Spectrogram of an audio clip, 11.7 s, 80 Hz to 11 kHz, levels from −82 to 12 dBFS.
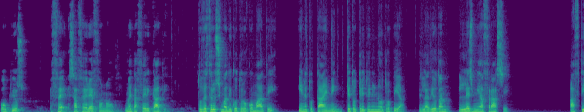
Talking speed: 135 wpm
